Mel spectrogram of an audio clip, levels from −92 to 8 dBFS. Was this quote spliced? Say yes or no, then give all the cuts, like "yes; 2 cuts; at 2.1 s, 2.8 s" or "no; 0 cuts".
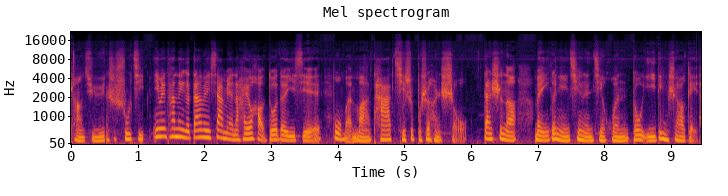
yes; 1 cut; at 1.2 s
